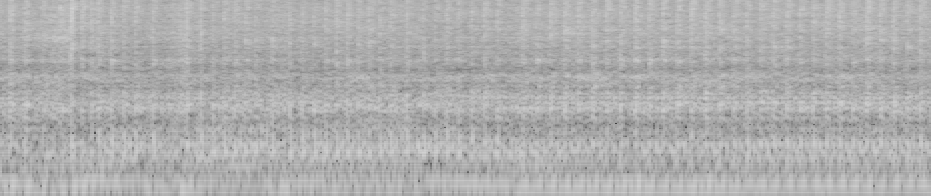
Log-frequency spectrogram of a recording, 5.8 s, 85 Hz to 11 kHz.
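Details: Yamaha Warrior 350 ATV single-cylinder, after the bottom and top end were rebuilt and refitted: a fast, steady thump with an uneven, blubbery beat. It runs rough, and the owner suspects it is loading up.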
